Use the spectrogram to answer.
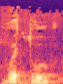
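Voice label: "wetub", scarab-beetle, Tlacochahuaya Zapotec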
